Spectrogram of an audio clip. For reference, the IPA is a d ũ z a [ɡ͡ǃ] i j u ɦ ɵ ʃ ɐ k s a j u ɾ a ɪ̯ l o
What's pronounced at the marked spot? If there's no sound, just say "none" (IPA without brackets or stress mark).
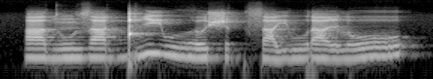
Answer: ɡ͡ǃ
